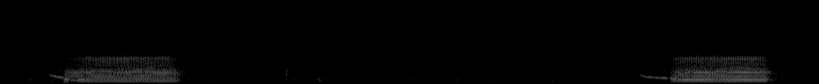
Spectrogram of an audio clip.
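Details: Sleeping pet snoring loudly: two long, rattling snores about six seconds apart, with quiet room noise between.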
